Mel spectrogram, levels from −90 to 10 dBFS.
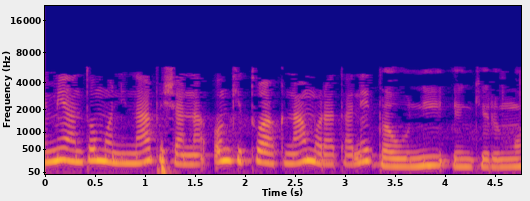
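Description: Speech runs throughout with nothing above 5.8 kHz and a watery, swirling texture, consistent with heavy MP3 compression, likely at a low bitrate near 27 kbps rather than a simple low-pass filter. From 3.27 s to the end, a section at the wrong speed plays at 0.741 times its pace, dropping about five semitones. Because pitch and tempo fall together, this is likely a playback-speed fault rather than a pitch shift.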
